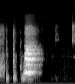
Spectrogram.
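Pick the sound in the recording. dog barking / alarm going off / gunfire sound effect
dog barking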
